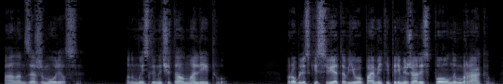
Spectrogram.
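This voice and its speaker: A man's voice: medium pitch, normal speed, no echo. Man reading an audiobook, dry close sound. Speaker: audiobook narrator. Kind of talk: scripted audiobook narration.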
